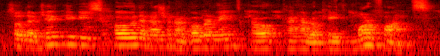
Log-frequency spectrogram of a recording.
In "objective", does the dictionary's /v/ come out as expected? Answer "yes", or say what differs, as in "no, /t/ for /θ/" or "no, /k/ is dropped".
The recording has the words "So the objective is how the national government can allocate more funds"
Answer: no, /b/ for /v/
